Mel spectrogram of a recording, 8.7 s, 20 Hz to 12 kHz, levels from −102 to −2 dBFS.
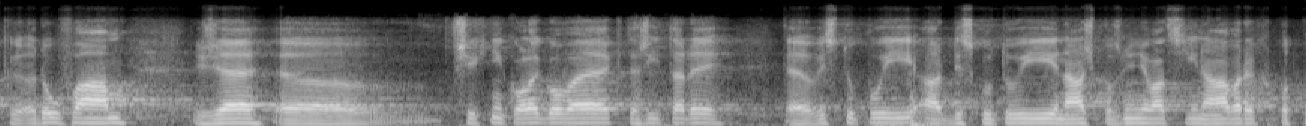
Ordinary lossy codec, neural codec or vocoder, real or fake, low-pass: Opus, 32 kbps; none; real; 7.2 kHz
